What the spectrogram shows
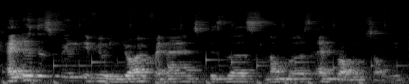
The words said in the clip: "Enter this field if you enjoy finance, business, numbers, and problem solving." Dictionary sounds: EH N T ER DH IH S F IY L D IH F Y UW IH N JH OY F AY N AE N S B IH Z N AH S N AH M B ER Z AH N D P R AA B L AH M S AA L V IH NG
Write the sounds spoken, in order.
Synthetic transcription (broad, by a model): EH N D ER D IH S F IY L IH F Y UW IH N JH OY F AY N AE N S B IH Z N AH S N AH M B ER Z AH N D P R AA B L AH M S AA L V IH NG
